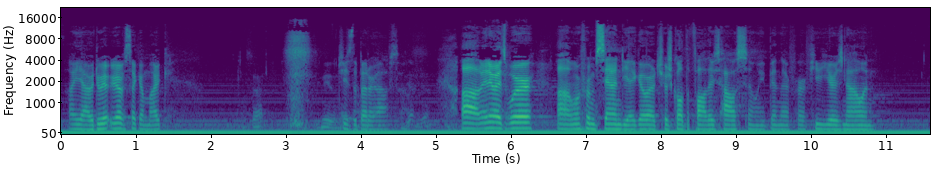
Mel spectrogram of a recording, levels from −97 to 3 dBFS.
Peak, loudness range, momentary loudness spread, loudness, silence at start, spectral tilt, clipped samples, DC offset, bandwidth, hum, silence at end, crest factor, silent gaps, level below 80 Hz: -14 dBFS; 11 LU; 15 LU; -35 LUFS; 0 s; -3.5 dB/octave; under 0.1%; under 0.1%; 14.5 kHz; none; 0 s; 22 dB; none; -40 dBFS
